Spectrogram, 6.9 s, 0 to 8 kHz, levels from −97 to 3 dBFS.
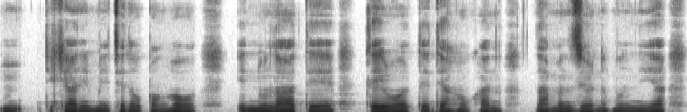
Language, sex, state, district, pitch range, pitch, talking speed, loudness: Mizo, female, Mizoram, Aizawl, 135-145 Hz, 140 Hz, 155 wpm, -18 LUFS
